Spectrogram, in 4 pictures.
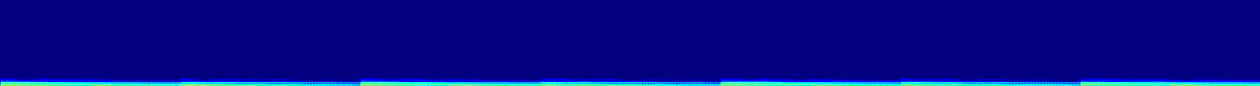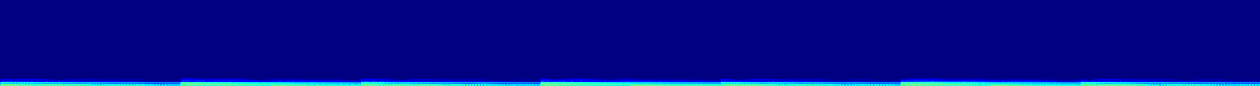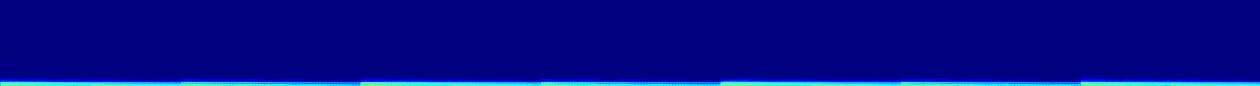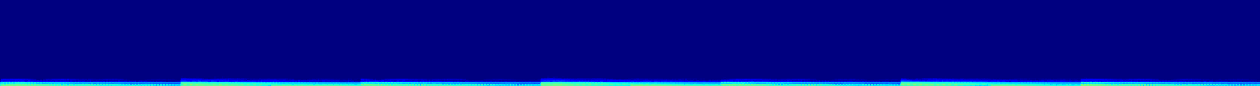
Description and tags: Ambience for a musical soundscape for a production of Antigone
deep, musical, electric-piano, ambient, bass, soundscape, dark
